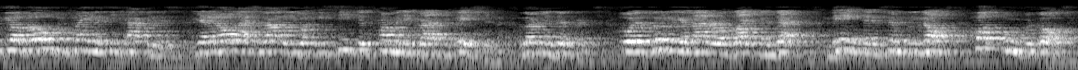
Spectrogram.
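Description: A man with a high-pitched voice talks at a fairly quick pace, with strong room echo and light background noise. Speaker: slam poet. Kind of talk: slam poetry performance, rhetorical and literary verse. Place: stage.

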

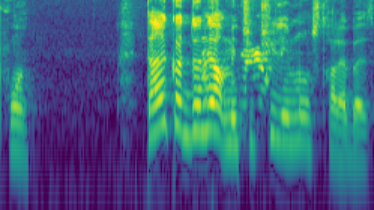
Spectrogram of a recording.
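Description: Against a quiet background, a woman talks in an animated tone with very wide pitch swings. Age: 20s. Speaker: video game streamer. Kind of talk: live stream chat. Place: home room.

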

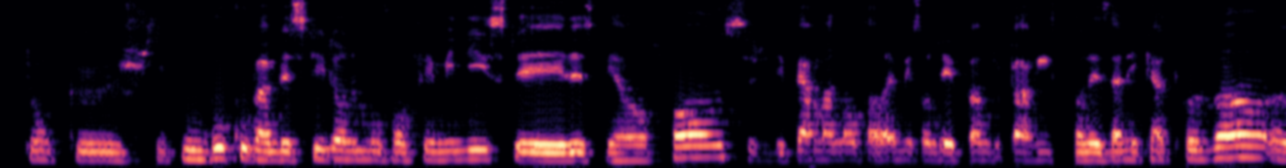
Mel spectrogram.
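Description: Hardly any pauses break up speech that goes at a fairly slow pace. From Australia. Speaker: retired professor and feminist activist. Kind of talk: testimony.

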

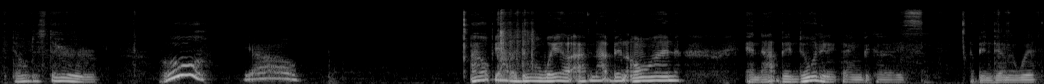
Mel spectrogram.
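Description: A man with a fairly high pitch speaks at a fairly slow pace, his voice somewhat breathy. His pitch swings very widely, and he leaves long, frequent pauses. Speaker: beauty vlogger. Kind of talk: casual get-ready-with-me vlog. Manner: animated.

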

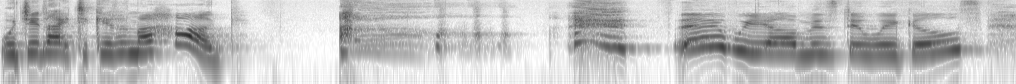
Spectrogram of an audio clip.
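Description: Against a quiet background, a woman speaks with lively intonation. Her tone is dark and mellow. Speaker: English teacher for young children. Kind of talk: puppet play for young English learners. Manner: slow, clear, animated. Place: studio.

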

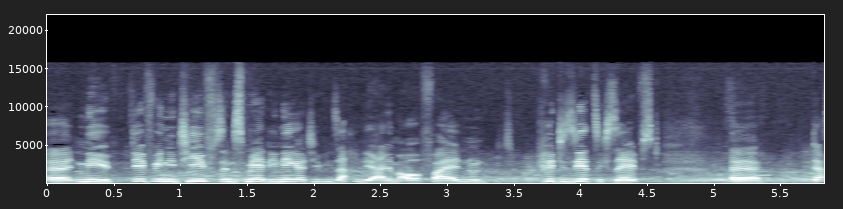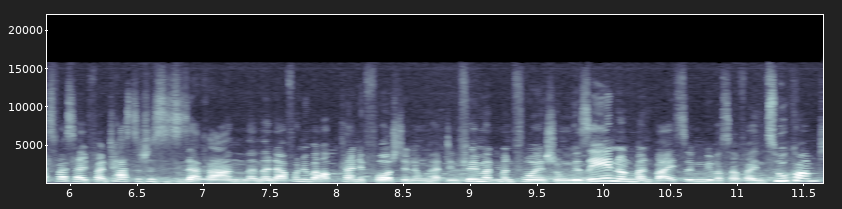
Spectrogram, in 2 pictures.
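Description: Crowd noise fills the background as a woman speaks at a very fast pace. Her pitch is high, with ordinary variation. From Hesse, Germany. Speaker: actress; film actress. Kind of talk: casual interview. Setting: cinema premiere event. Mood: cheerful, reflective. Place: hall. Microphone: handheld.

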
